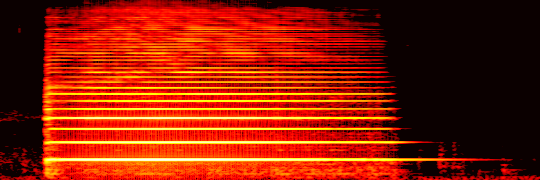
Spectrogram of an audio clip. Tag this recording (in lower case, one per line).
bowed string instrument
music
musical instrument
